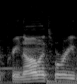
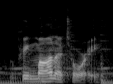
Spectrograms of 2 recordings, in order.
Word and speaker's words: premonitory: stock in that company because they had a predominatory vision that the company would soon go bankrupt pre-nomatory pre-monitory while Abby just said it wrong like a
